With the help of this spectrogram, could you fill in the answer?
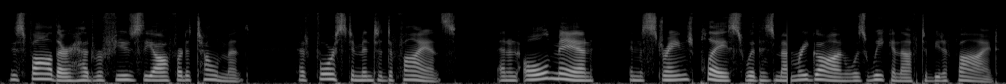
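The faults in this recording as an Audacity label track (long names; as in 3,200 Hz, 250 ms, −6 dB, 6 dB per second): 7.870000	7.910000	drop-out 42 ms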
